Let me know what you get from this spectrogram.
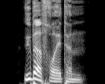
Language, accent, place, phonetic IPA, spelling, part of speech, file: German, Germany, Berlin, [ˈyːbɐˌfr̺ɔɪ̯təm], überfreutem, adjective, De-überfreutem.ogg
- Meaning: strong dative masculine/neuter singular of überfreut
